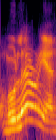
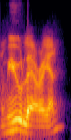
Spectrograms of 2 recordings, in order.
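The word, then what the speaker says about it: Müllerian: is batesian mimicry well mullerian mimicry is or mule Arian depending on how you prefer to pronounce it is when two harmful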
